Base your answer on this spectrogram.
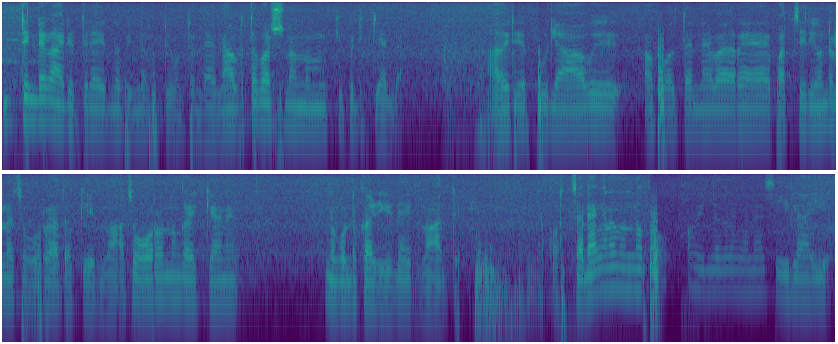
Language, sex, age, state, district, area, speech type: Malayalam, female, 60+, Kerala, Malappuram, rural, spontaneous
